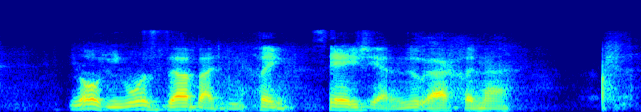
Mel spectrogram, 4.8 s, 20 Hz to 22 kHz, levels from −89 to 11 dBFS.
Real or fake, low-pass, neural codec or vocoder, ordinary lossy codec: fake; 7.2 kHz; codec, 16 kHz, 1 kbps, FunCodec, trained on LibriTTS, 50 frames a second; AAC, 32 kbps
